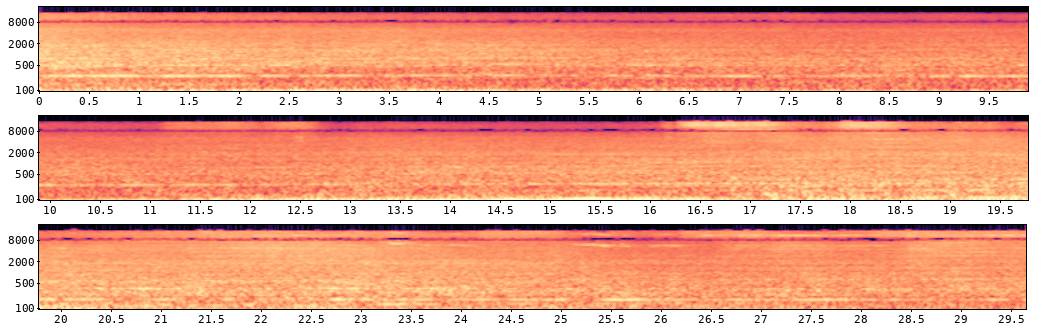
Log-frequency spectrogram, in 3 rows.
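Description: MBTA commuter train passing close. A deep diesel-locomotive engine rumble dominates for roughly the first half. From about 16 seconds in, the sound steadily fades as the train pulls away.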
